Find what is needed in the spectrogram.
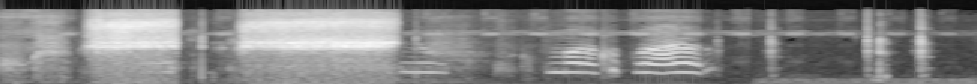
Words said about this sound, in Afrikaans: Wat is dit? Dit klink soos 'n baba.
